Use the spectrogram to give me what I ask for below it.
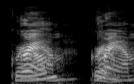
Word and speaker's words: Graham: Geez, I'm not gonna pronounce his name right. Graham.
